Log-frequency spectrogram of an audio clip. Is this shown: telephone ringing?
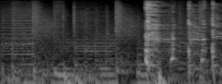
no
